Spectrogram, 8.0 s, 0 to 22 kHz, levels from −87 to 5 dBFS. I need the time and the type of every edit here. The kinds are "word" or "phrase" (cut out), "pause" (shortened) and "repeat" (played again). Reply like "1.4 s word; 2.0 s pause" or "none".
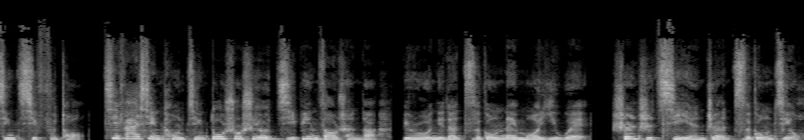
1.0 s pause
